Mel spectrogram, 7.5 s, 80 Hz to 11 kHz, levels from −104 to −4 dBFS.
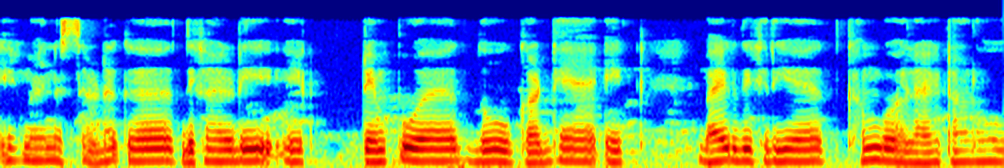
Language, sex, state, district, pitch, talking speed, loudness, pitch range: Rajasthani, female, Rajasthan, Nagaur, 180 Hz, 165 wpm, -17 LUFS, 175-190 Hz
